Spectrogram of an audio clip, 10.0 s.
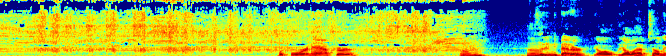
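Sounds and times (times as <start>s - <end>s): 
electric fabric shaver removing pills and pet hair from fabric: 0.0s - 7.4s
speech: 4.2s - 5.5s, 6.9s - 9.9s.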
